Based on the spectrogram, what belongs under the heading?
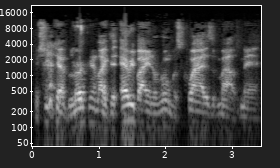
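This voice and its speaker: A man telling a story in casual chat on a live video call, animated and acting out the voices of the people he quotes. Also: lowish voice, fast. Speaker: guest.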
